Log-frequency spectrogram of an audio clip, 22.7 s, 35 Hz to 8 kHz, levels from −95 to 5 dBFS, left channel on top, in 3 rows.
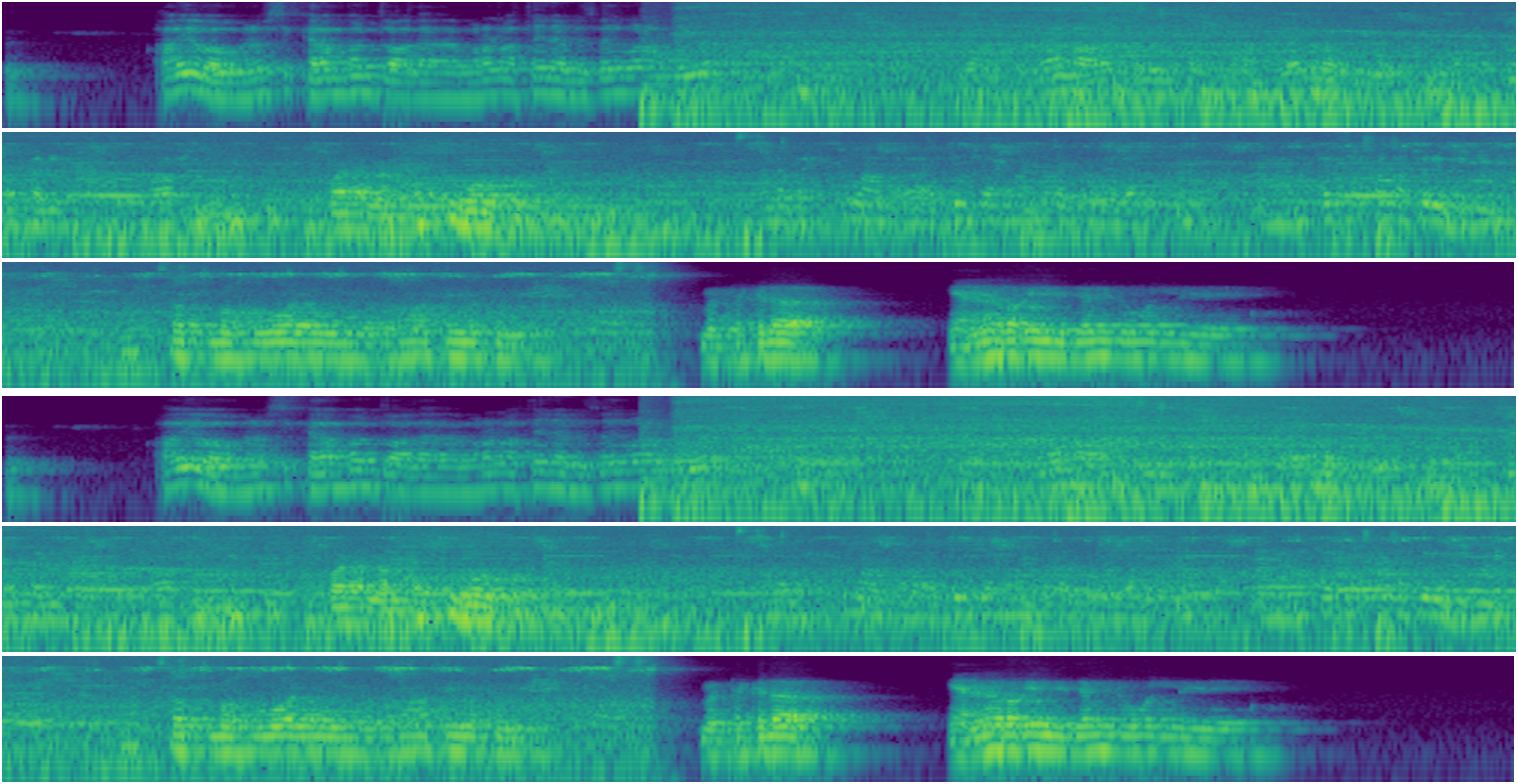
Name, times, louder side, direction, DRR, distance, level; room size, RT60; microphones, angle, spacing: voice 1, 0.8-3.6 4.8-8.7 11.3-13.3 14.1-15.1, left 1 dB, 55° left, -4 dB, 3.0 m, -29 dB
sound 1, 3.2-15.8, right 1 dB, 90° right, 2.6 m, -31 dB
sound 2, 3.3-18.4, right 3 dB, 20° right, 0.6 m, -29 dB
voice 2, 9.2-10.4 16.0-17.9 18.6-19.2 19.9-21.4, right 1 dB, 40° right, -2 dB, 1.9 m, -21 dB
14.0 x 13.0 x 2.8 m, 0.67 s
head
